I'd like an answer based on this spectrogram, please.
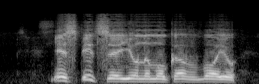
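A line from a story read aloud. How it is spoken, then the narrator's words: Fairly loud, still smiling. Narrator (Russian): громковато сказал Володя, перестав смеяться, но еще улыбаясь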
